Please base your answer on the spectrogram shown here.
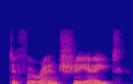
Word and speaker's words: differentiate: And finally, we have words like differentiate, where we have the sh sound, negotiate, initiate, also etwas beginnen, initiieren, satiate, etwas sättigen.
